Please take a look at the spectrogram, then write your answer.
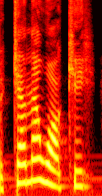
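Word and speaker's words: Kahnawake: Conawaga est l'ancienne prononciation de Kanawake, la communauté autochtone qui est située sur la rive sud de Montréal.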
